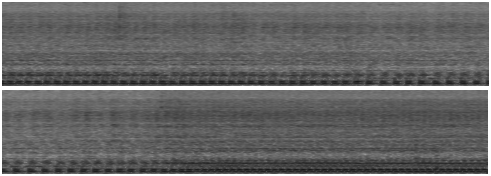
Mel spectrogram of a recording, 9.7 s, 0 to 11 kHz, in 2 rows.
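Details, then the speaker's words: 2017 Kawasaki KFX50 kids' ATV that sat for years, now starting after the petcock was switched from reserve (no flow) to on: small single-cylinder idling with an even, quick thump and slight clatter. Idles fine but won't take throttle; suspected dirty or small main jet, or restricted petcock. "okay so we made some progress obviously it starts and runs now"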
